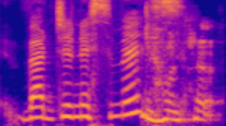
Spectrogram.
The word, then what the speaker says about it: vaginismus: Vaginismus? – Yes.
